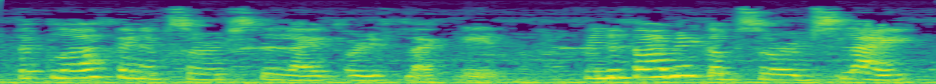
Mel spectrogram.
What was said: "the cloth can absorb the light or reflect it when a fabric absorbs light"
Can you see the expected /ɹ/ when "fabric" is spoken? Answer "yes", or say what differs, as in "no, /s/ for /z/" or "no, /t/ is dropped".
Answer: yes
